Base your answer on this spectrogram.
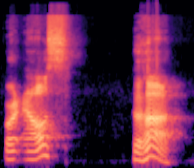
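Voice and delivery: ordinary delivery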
